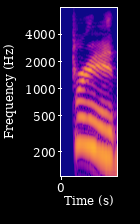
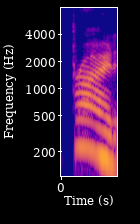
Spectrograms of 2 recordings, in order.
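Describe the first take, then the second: First: The vowel is a short 'ih' sound. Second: The vowel is a long 'eye' sound. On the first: The speaker calls it right. "it's Brid" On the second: The speaker calls it wrong. "You don't say Bride"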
